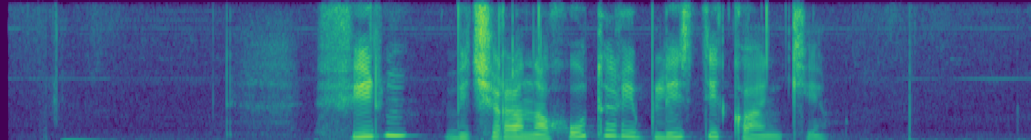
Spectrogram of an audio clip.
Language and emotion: Russian, neutral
